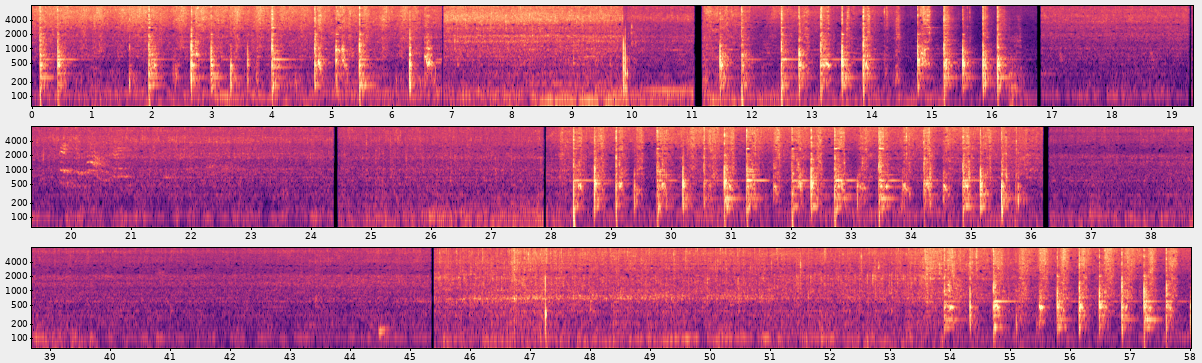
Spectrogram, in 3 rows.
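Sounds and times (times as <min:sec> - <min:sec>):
meat sizzling in a wok: 0:00.0 - 0:58.0
metal spoon clanking on wok: 0:00.1 - 0:01.0, 0:01.6 - 0:06.8, 0:11.2 - 0:16.5, 0:28.3 - 0:36.1, 0:53.9 - 0:58.0.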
